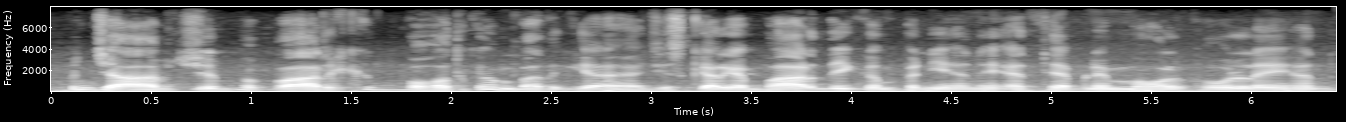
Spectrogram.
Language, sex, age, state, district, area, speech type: Punjabi, male, 45-60, Punjab, Mohali, urban, spontaneous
